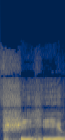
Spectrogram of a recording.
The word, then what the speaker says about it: Sheehey: So you can find myself on Instagram at Joseph Sheehey. Last name is spelled S-H-E-E-H-E-Y.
